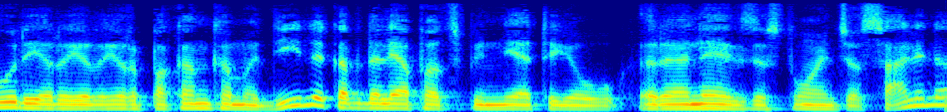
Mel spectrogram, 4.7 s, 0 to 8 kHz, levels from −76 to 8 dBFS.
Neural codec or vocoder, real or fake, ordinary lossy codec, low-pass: codec, 24 kHz, 0.9 kbps, WavTokenizer, large speech release; fake; MP3, 32 kbps; 7.2 kHz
